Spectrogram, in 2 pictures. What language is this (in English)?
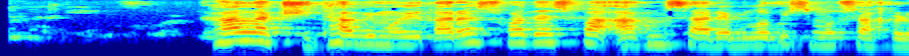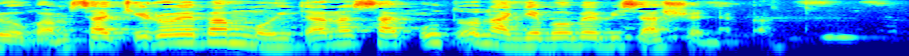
Georgian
